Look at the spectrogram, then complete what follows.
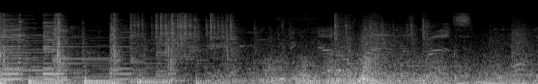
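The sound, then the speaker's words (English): Steady rumble and rattle of a Yarra Trams tram in motion, heard from inside, while a voice announces over the clatter that Regent Street is the last stop. The sound is continuous throughout. “This will be the last stop. Thank you for travelling with Yarra Trams.”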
